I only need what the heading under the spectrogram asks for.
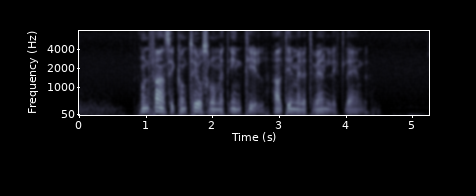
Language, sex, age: Swedish, male, 19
